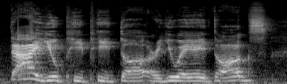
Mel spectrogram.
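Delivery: put-on loud, slow thick Russian accent shout. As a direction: bark it like a Russian officer. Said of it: "a thick Russian accent".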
